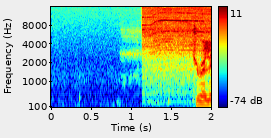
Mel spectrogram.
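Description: Quiet for about the first second, then a cordless drill starts abruptly and runs steadily, boring into a wooden batten.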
